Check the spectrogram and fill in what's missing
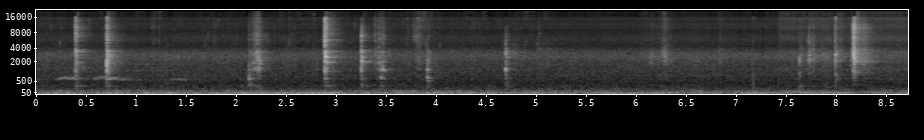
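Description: Pork stir-fried in a pan for larb, with a utensil scraping and tapping the pan in a steady run of short, sharp strokes over a low background hum. No talking.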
